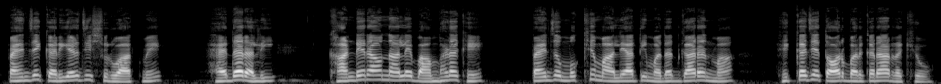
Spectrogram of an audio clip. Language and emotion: Sindhi, neutral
